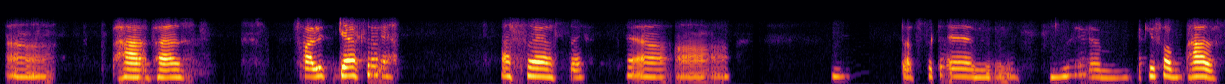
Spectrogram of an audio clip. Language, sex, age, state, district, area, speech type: Assamese, female, 30-45, Assam, Majuli, urban, conversation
